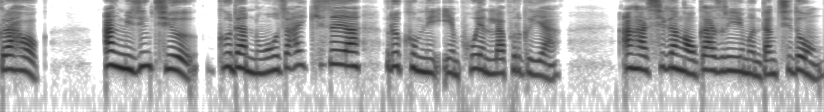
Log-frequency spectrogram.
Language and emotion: Bodo, fearful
